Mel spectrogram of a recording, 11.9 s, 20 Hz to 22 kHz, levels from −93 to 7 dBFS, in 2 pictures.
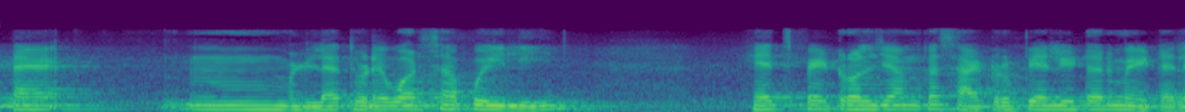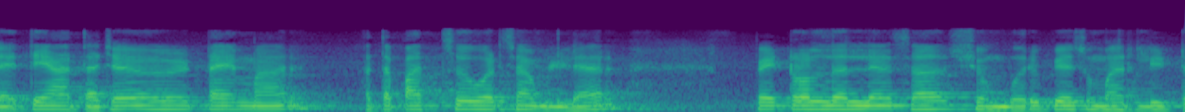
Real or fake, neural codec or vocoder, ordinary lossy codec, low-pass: fake; codec, 16 kHz, 6 kbps, DAC; none; none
